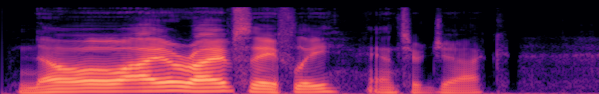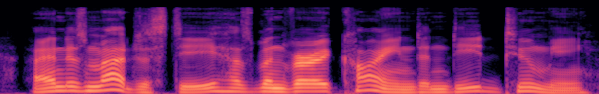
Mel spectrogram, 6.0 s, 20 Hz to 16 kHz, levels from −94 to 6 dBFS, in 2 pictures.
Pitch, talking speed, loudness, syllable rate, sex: 125 Hz, 160 wpm, -17 LUFS, 5.1 syllables/s, male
